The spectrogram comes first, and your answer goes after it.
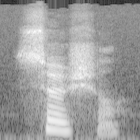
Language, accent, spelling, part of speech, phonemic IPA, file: English, US, social, adjective / noun, /ˈsoʊ.ʃəl/, En-us-social.ogg
- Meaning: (adjective) 1. Being extroverted or outgoing 2. Of or relating to society 3. Relating to social media or social networks 4. Relating to a nation's allies 5. Cooperating or growing in groups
